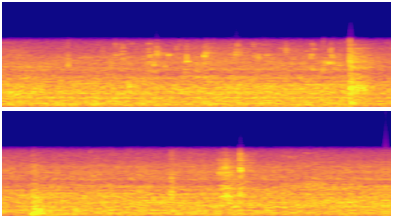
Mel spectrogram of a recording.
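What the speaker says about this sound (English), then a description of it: "We're going to pass liquid through this." Broth trickling and splashing steadily through a kitchen sieve, a continuous wet pour with a few small clinks of the strainer.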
